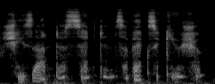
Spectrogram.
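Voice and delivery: soft, secretive whisper. A narrator's reading. Rabbit confiding in Alice, whispered. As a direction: whisper it close to the ear. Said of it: "and whispered".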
